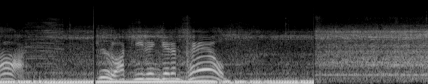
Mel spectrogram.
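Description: An off-road vehicle's engine roars and revs.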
